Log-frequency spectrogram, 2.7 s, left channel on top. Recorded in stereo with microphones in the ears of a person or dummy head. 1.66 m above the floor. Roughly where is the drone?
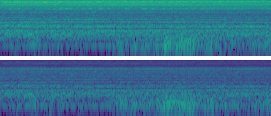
Left.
